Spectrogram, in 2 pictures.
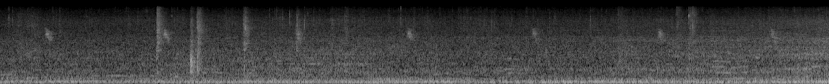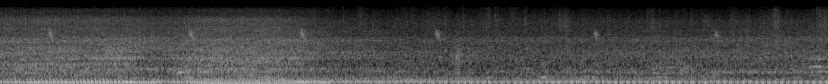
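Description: Machete blade striking a green coconut on a wooden stump: a string of sharp, irregular knocks. Underneath is the steady hum of an engine running nearby, which grows louder about halfway through and drops back a few seconds later.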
